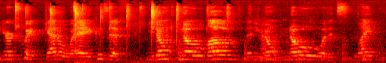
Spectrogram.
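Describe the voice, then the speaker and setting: A woman's fairly high voice, its intonation fairly even, over noticeable background noise. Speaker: spoken word poet. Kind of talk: spoken word poetry performance. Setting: live open mic at a college.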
